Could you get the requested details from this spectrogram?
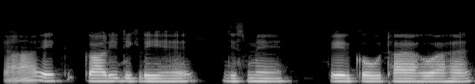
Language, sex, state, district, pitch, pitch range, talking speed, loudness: Hindi, male, Bihar, Lakhisarai, 140 Hz, 140-145 Hz, 150 wpm, -17 LUFS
